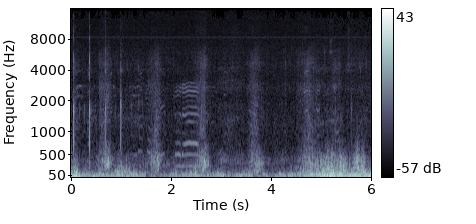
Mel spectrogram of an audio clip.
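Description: Wind buffeting the microphone, with a few sharp clicks in the first second and a single drawn-out shouted call from a person about two seconds in.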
